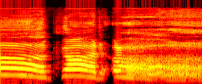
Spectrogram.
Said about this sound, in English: I'm going to get a yawn out.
